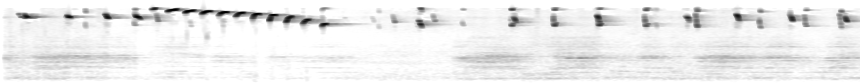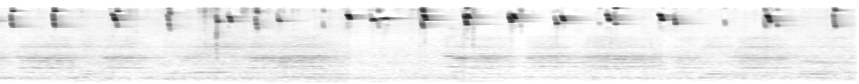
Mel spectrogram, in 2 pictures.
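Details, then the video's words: Baby Himalayan striped squirrels found fallen outside a house in Lampang, Thailand, give very high, thin squeaks, about one each second, at feeding time over a low steady hum. "Baby squirrels making noise"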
